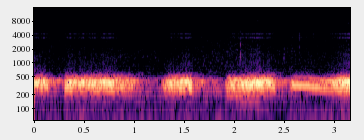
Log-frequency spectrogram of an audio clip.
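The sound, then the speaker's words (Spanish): Bolle's and laurel pigeons coo in laurel forest on the Canary Islands, giving several low, soft, rounded coos in a slow, uneven rhythm with short pauses between them. “son las palomas turqué y rabiche. Son estas palomas que escuchamos,”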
